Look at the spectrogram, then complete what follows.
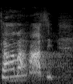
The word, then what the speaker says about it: Ta-Nehisi: Oh, no, that's Ta-Nehisi. Well, no, it's pronounced Ta-Nehisi.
